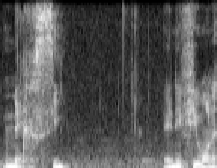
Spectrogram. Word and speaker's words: merci: So it really sound like, I will spell it like the beginning of your name, Marcy. Merci. So I feel like every time I say your name, I feel like I'm saying thank you.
